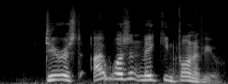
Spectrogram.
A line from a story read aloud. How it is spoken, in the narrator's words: cried Anne repentantly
